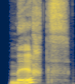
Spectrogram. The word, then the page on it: März: Bas-Rhin; Strasbourg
